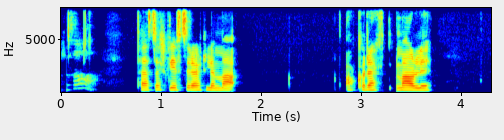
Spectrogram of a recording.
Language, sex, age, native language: Icelandic, female, 9, Icelandic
